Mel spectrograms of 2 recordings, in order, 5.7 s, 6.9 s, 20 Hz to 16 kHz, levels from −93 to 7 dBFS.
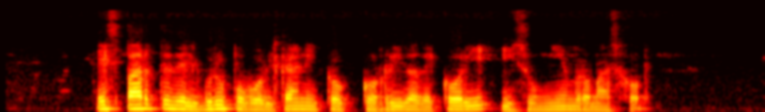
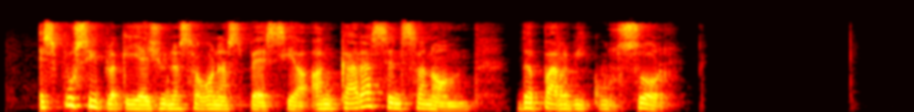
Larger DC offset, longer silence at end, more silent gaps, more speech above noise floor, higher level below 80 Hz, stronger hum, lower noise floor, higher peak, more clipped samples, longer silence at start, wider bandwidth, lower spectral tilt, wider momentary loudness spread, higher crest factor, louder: neither; second, 0.9 s vs 1.85 s; neither; second, 54 dB vs over 73 dB; about the same, -56 dBFS vs -58 dBFS; neither; second, -76 dBFS vs under -90 dBFS; about the same, -2 dBFS vs 0 dBFS; neither; first, 0.7 s vs 0.3 s; second, 6.8 kHz vs 8.2 kHz; first, -10 dB/octave vs -3.5 dB/octave; first, 13 LU vs 7 LU; about the same, 20 dB vs 18 dB; second, -23 LUFS vs -16 LUFS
